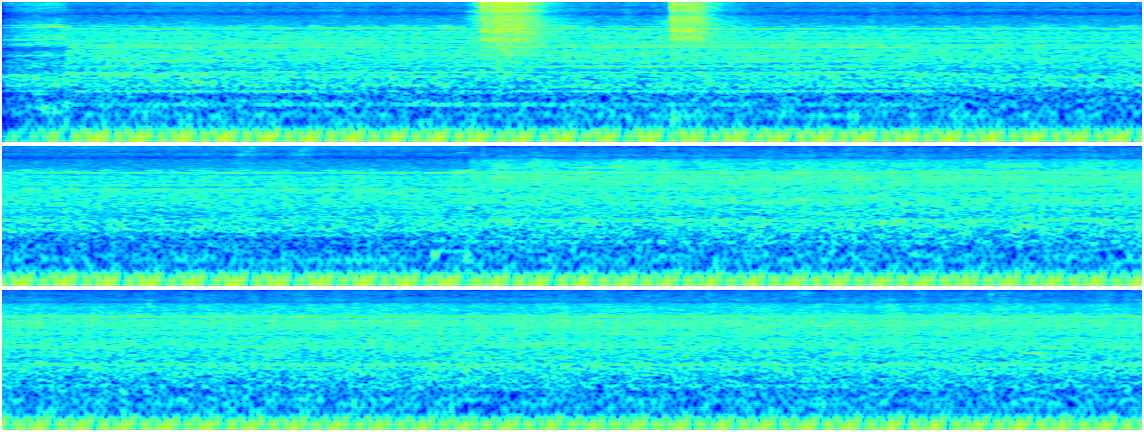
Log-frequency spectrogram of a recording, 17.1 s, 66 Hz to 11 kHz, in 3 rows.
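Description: A WDP-4 diesel locomotive is coupled to the Katihar Siliguri Express at Siliguri Junction. The engine gives off a loud, steady, deep throb and rumble the whole time, with two brief sharp hisses early on.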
